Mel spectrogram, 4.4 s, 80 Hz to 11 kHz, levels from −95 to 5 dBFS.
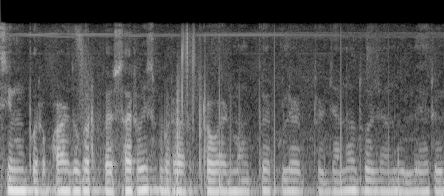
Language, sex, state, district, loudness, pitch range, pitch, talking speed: Tulu, male, Karnataka, Dakshina Kannada, -17 LUFS, 130-140 Hz, 135 Hz, 120 wpm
